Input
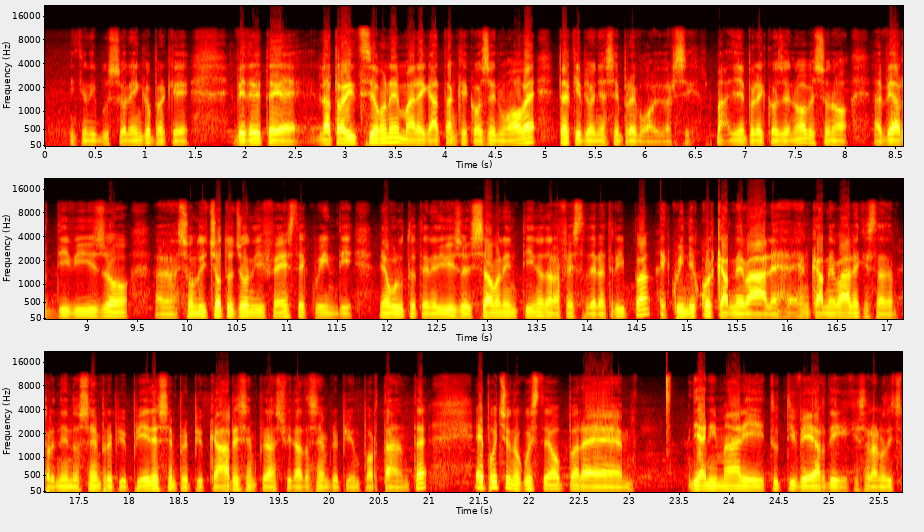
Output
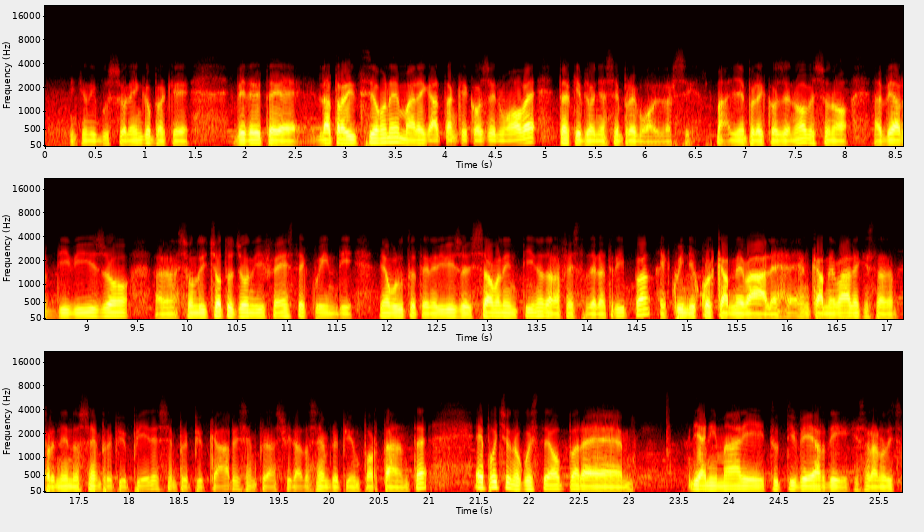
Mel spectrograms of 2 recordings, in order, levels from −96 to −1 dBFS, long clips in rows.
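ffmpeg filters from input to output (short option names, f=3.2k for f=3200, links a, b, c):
-filter_complex "[0:a]asettb=1/sr,asplit=3[a][b][c];[a]atrim=end=3.814[d];[b]atrim=start=3.81:end=4.97,asetpts=PTS-STARTPTS,afade=t=in:d=0.004:c=qsin,afade=t=out:st=1.156:d=0.004:c=qsin,highpass=180,lowpass=3.7k[e];[c]atrim=start=4.966[f];[d][e]acrossfade=d=0.004:c1=hsin:c2=qsin[g];[g][f]acrossfade=d=0.004:c1=qsin:c2=hsin,asettb=1/sr,asplit=3[h][i][j];[h]atrim=end=17.654[k];[i]atrim=start=17.65:end=19.82,asetpts=PTS-STARTPTS,afade=t=in:d=0.004:c=qsin,afade=t=out:st=2.166:d=0.004:c=qsin,acompressor=threshold=-24dB:ratio=6:attack=3.2:release=140:knee=1:detection=peak[l];[j]atrim=start=19.816[m];[k][l]acrossfade=d=0.004:c1=hsin:c2=qsin[n];[n][m]acrossfade=d=0.004:c1=qsin:c2=hsin,lowpass=f=1.2k:w=0.5412,lowpass=f=1.2k:w=1.3066,equalizer=f=930:w=1.1:g=-3,volume=5dB"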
